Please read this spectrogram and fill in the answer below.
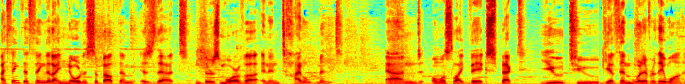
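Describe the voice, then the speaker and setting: Male voice at medium pitch, fairly slow pace and ordinary pitch variation, with music in the background. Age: 40s. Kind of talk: street interview.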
